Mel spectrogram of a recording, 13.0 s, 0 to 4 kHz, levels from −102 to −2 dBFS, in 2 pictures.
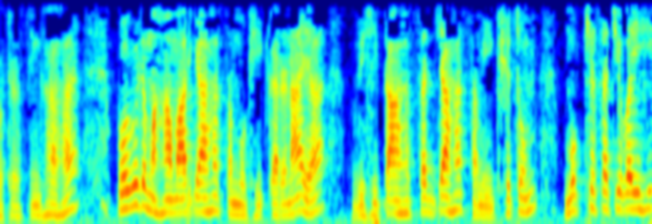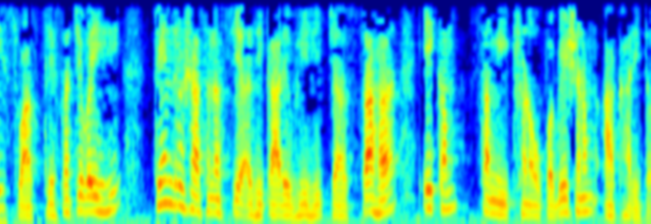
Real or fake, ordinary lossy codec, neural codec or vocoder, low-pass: real; none; none; 3.6 kHz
